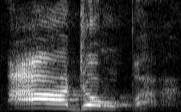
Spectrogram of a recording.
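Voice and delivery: high, loud, decisive answer; firm, confident. Retold or imitated. Driver repeats his answer to preacher, firm and confident. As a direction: belt out a sure answer. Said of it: "Dia jawab dengan mantap".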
